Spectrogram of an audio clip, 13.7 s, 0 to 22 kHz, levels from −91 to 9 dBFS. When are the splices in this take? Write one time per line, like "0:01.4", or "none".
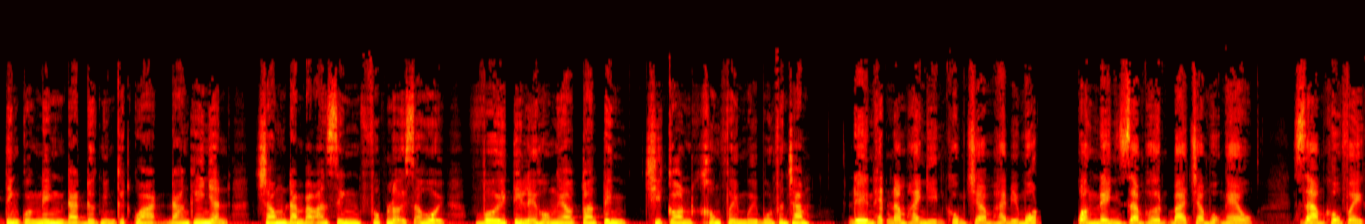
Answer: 0:08.3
